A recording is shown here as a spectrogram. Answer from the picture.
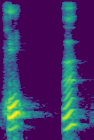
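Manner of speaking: syllable by syllable. Shown as a demonstration. Teacher showing learners the word for broom, syllable by syllable. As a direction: break HO-U-KI apart with pauses, ho ... u ... ki.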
